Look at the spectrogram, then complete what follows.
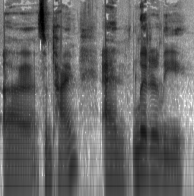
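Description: A woman's voice: low-pitched, steady tone, measured pace. A woman, chatting casually as an interview guest and telling personal stories. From Canada. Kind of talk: casual conversational storytelling.

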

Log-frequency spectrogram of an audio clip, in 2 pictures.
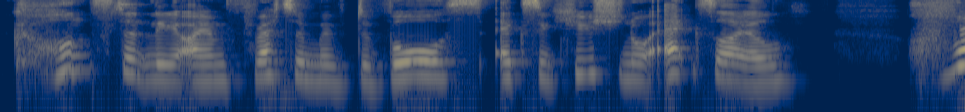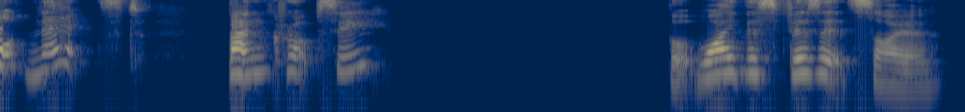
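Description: A woman's voice: high voice, expressive, measured pace, a little mellow. A woman playing a proud, persecuted queen in a period audio drama, with formal, theatrical diction. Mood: anxious.

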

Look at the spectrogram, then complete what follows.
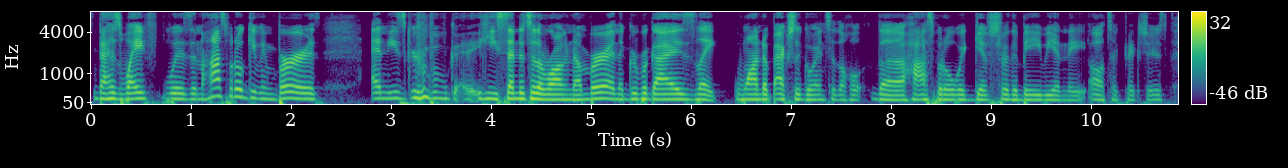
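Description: A woman's voice: lowish voice, little pitch movement, brisk, smooth, no room sound. A woman co-hosting a chat show, telling anecdotes in a casual conversational style. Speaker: podcast co-host.

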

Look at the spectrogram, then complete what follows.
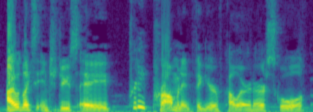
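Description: A teenage American boy hosts a casual interview podcast. His pitch moves around a lot as he talks, and he slips into sarcastic asides. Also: lively intonation, very fast, faint music behind.

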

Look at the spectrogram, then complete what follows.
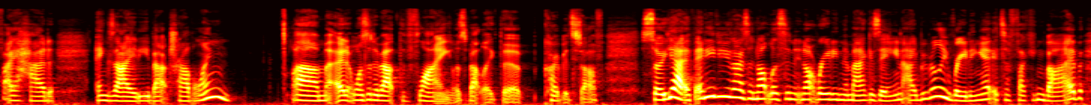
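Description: A woman's voice: mid-range voice, fairly bright tone. Chatty, foul-mouthed young woman. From born in Australia, raised in New York, Sydney and Melbourne. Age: young adult. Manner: chatty and candid, swears freely, lots of "like" fillers. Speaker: podcast host and intimacy coach. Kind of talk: casual solo podcast monologue.

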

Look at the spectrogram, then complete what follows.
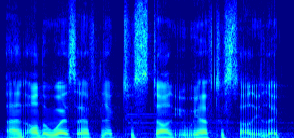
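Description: Flat-voiced young man. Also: on the low side, fairly quick, slight background noise. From Germany. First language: German. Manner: hesitant, many fillers. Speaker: guest student. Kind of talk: casual interview answers.

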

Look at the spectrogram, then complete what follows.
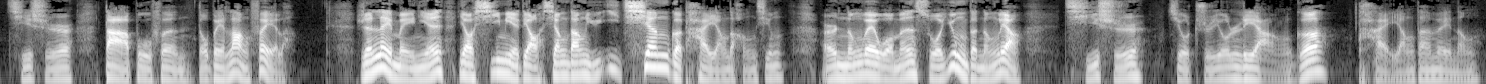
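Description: A man acting in a sci-fi radio drama as a centuries-old future human, speaking in a measured, matter-of-fact way. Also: on the low side, lively intonation, no echo, studio quality. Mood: concerned. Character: far-future man aged 223, measured, unsurprised questioner.

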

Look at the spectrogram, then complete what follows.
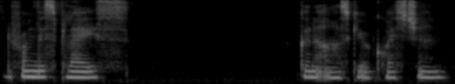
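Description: A woman guides a meditation in a low, husky near-whisper with a creaky edge. She speaks very slowly and calmly, in short phrases with long pauses. Her tone stays soft and even throughout.

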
